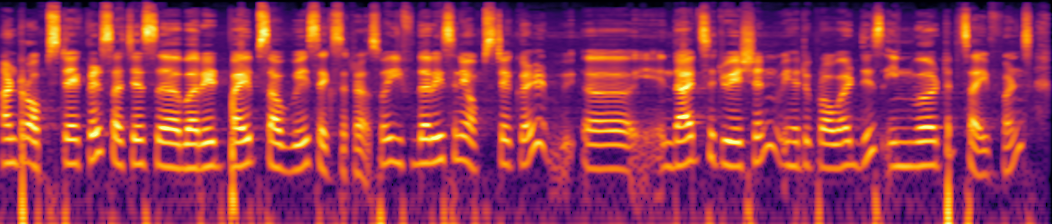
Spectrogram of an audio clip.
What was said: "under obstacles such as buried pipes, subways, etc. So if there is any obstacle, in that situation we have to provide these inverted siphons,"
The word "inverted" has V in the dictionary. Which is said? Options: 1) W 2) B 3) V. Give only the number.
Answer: 3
